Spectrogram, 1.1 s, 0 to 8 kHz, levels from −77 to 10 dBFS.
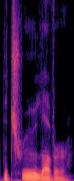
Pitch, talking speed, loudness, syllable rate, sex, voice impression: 100 Hz, 160 wpm, -14 LUFS, 3.7 syllables/s, male, masculine, very adult-like, cool, sincere, slightly calm, slightly wild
